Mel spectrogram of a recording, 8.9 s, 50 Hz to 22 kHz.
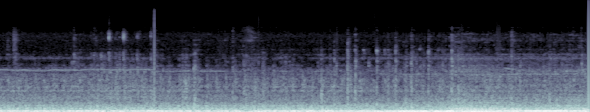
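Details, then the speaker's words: BMW E36 with swapped rebuilt aluminium 5.7 LS1 V8 on a basemap, exhaust leak before repair: deep rumbling V8 idle with an uneven puffing tick over the exhaust note; owner can't tell which joint. "Let's see if we could see where the exhaust leak is. I'm not sure. I really can't tell which one it is."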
